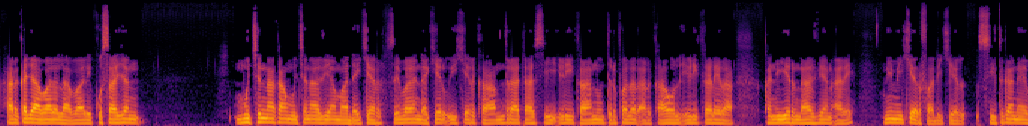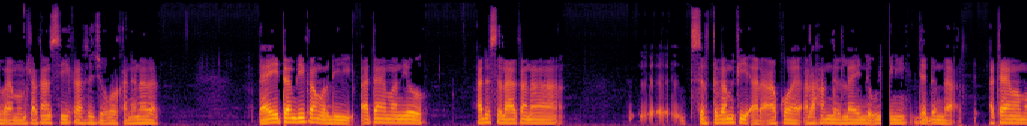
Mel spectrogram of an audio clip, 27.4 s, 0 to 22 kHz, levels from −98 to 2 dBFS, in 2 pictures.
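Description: A playback stall hits this speech at 25.45 s and lasts until 25.57 s. The output drops to silence for about 120 ms, cutting the talker off mid-flow before the sound resumes. The likely cause is the player running short of buffered data, or its audio thread being held up, so it had nothing to send to the output until the supply recovered. The gap is short but clearly audible as a hole in the sentence.

Time-compressed catch-up follows at once, from 25.57 s to 25.69 s, running at 2× speed. To shed the backlog built up during the silence, the player discards short slices of audio and cross-fades the remaining pieces together. Pitch stays where it was, but the speech comes out hurried before normal pacing returns.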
